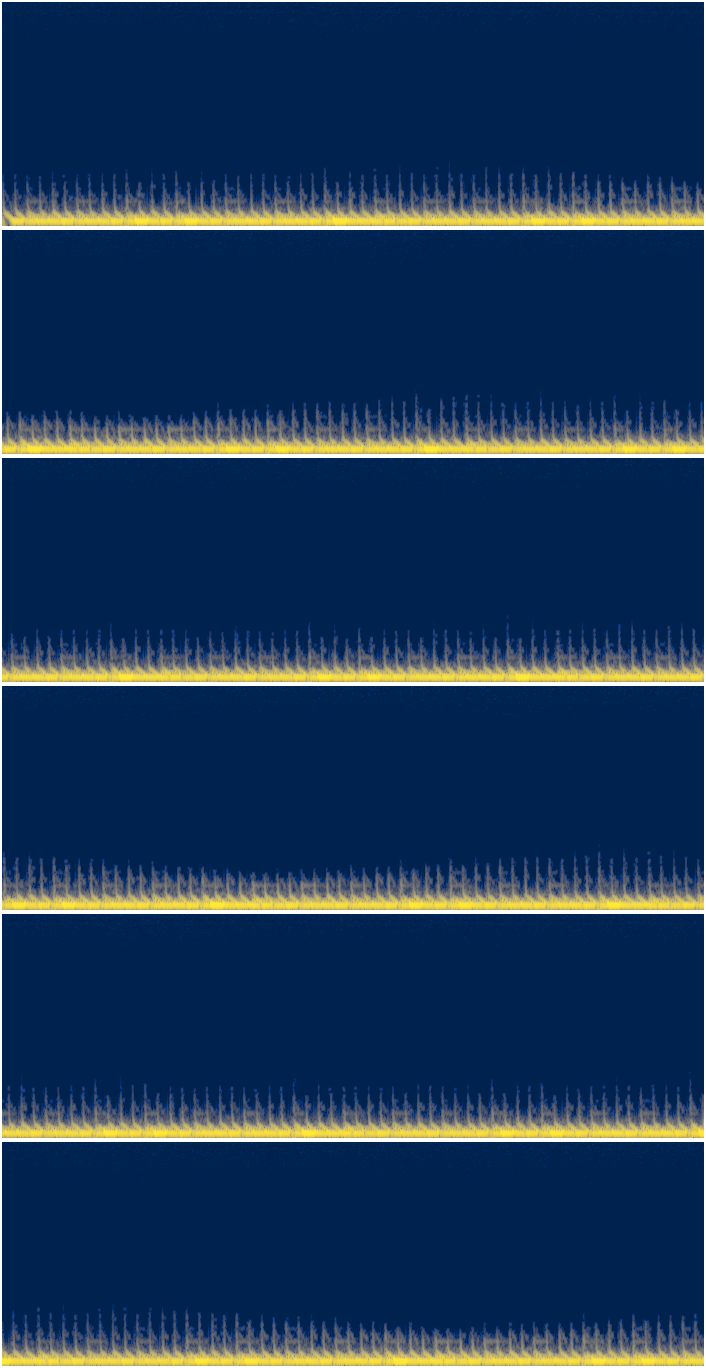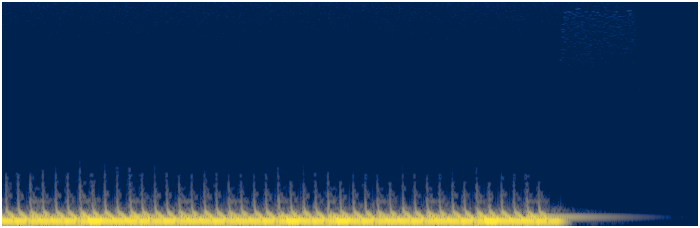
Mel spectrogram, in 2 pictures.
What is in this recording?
crg bassloop
long bass loop.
